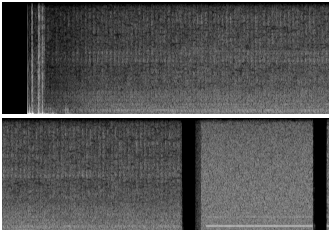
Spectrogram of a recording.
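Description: Sound effect of an old film projector running: a sharp click, then a steady mechanical whirr with a fine rattle. Just after five seconds it cuts out and is replaced by louder TV static hiss with a steady tone in it.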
